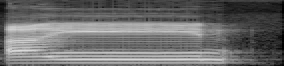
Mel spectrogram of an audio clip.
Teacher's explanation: نون کے اوپر نون کو ہم ساکن کر دیں گے، یہ ہے وقف بالاسکان، یعنی جو متحرک ہو اس کو ساکن کرنا۔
